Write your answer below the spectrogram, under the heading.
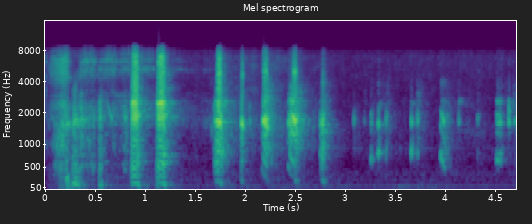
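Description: People laughing hard in a rapid string of short bursts, which grow weaker and breathier in the second half.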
